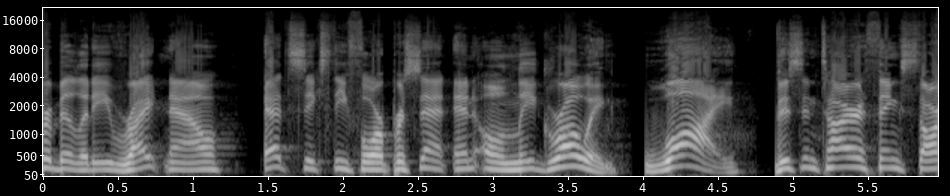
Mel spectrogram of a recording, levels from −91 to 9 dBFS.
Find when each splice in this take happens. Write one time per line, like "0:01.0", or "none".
0:04.7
